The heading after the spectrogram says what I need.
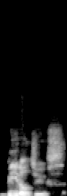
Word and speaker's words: Betelgeuse: 642 light years away, everybody, is another fabulous place called my favorite, Betelgeuse. Betelgeuse. It's not spelled Beetlejuice, but it's pronounced Betelgeuse, and this is crazy.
